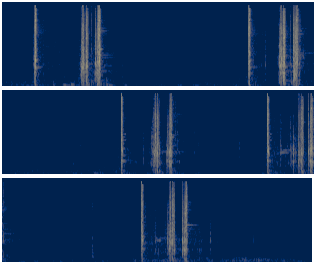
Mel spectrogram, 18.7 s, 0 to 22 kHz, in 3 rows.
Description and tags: Winchester 1873, cock and dry fire
Cocking and dry-firing a 1873 Winchester rifle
